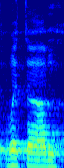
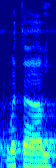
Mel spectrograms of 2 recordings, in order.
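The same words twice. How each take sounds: The two takes are said the same way.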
